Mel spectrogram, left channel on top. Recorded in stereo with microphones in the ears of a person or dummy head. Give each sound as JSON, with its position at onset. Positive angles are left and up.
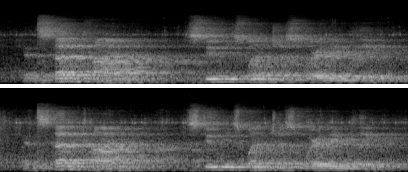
{"t": 0.2, "sound": "a man speaking", "side_deg": -15, "distance_m": 0.6}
